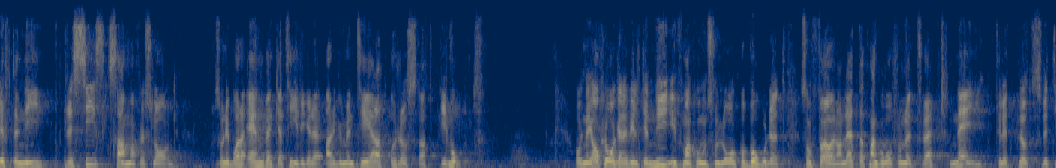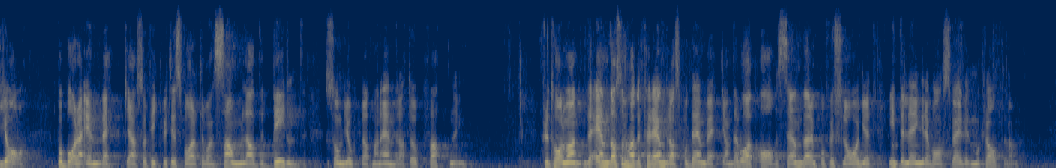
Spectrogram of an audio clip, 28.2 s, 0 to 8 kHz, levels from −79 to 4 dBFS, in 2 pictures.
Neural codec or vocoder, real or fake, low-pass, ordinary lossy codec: none; real; 7.2 kHz; Opus, 16 kbps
